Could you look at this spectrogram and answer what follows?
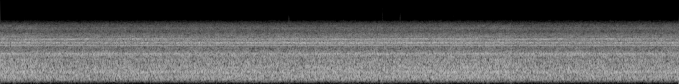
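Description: Loud, steady jet engine roar from an aircraft fills the whole stretch without letup, a dense continuous rush with no speech over it.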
